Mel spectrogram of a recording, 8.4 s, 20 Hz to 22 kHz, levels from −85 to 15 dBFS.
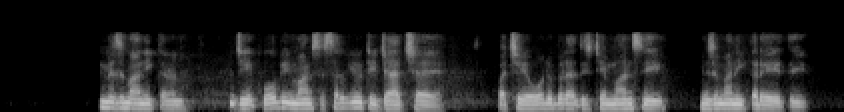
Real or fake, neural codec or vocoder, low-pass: fake; codec, 16 kHz, 1.1 kbps, Voila-Tokenizer; 7.2 kHz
